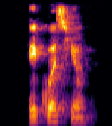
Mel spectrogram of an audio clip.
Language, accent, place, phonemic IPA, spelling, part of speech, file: French, France, Lyon, /e.kwa.sjɔ̃/, æquation, noun, LL-Q150 (fra)-æquation.wav
- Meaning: obsolete form of équation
